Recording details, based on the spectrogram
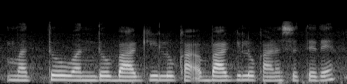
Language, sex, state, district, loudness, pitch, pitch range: Kannada, female, Karnataka, Koppal, -17 LUFS, 195 Hz, 185-200 Hz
